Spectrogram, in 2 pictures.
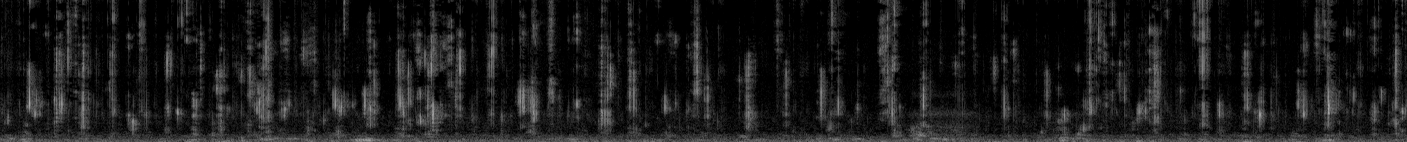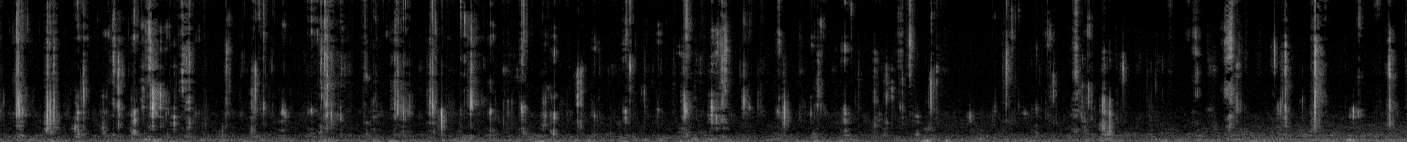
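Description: Two ragdoll cats licking a paste treat from a squeeze pouch held in a hand: a quick, continuous run of wet licking clicks.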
